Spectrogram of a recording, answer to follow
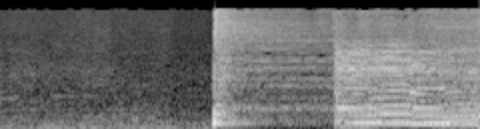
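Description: Quiet room tone for about a second, then a sudden loud crash hit starts the song. An acoustic drum kit with cymbals then plays along with a rock backing track, and guitar comes in just before the end.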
